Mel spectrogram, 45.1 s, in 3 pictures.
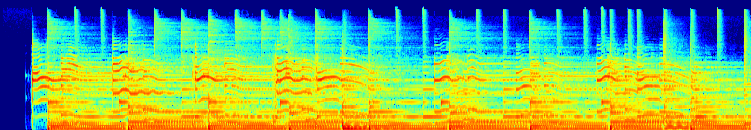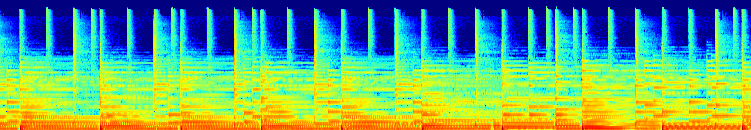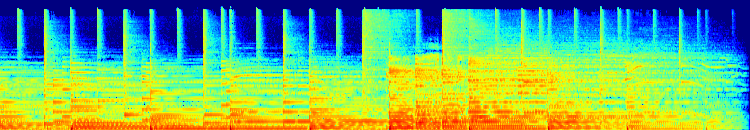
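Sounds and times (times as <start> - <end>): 
backing track music without backing vocals: 0.6 - 45.0.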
